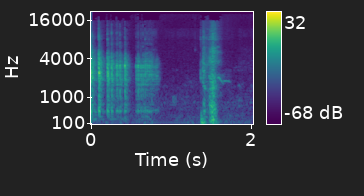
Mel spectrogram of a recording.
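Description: A quick rattling clatter of dice tumbling across a hard tabletop, followed by a brief scrape and then a second short burst of clicking a moment later.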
